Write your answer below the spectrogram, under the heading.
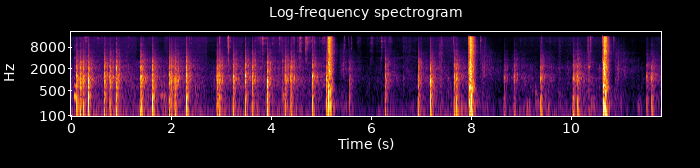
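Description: Three loud revolver shots from a Smith & Wesson revolver, about two and a half seconds apart, over a dense run of quieter gunshots from other lanes of the range.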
